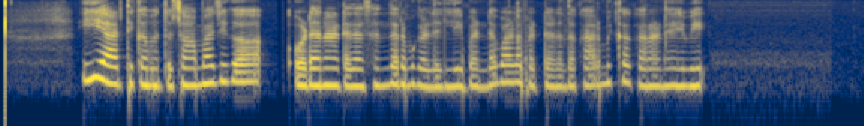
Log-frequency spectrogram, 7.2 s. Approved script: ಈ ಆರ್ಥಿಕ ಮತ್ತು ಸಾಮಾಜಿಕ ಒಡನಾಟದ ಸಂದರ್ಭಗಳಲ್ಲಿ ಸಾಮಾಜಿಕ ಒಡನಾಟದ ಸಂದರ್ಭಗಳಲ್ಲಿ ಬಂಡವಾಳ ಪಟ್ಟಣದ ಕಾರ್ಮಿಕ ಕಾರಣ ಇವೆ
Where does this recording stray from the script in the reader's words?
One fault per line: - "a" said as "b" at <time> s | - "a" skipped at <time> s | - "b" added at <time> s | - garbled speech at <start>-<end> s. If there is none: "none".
- "ಸಾಮಾಜಿಕ ಒಡನಾಟದ ಸಂದರ್ಭಗಳಲ್ಲಿ" skipped at 3.9 s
